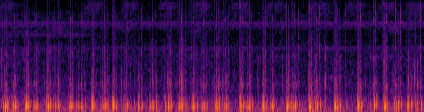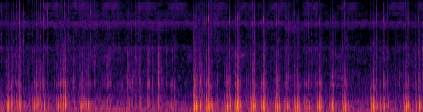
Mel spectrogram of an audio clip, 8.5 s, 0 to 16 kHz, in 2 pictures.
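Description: Fingertips tap rapidly on a hollow, rectangular, printed white and blue cardboard box, producing dull, low, hollow thuds with very short decay. The steady patter softens for about a second near the 5-second mark, then resumes at full strength.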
